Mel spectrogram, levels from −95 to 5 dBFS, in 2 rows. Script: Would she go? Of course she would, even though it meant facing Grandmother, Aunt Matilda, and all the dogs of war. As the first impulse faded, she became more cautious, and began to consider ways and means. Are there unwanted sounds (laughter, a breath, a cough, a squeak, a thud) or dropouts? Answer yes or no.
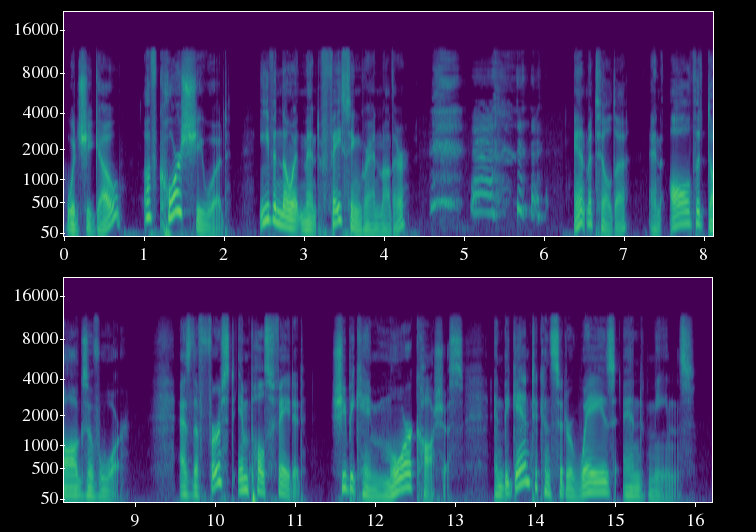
yes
